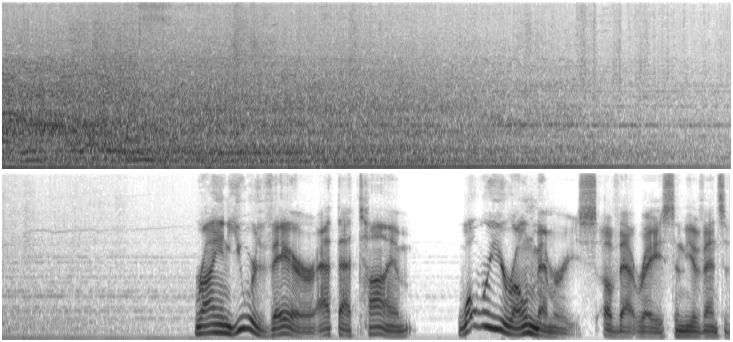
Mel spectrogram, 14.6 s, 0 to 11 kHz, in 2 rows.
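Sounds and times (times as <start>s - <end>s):
many race car engines starting up and revving: 0.0s - 8.4s
speech: 9.2s - 14.5s.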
